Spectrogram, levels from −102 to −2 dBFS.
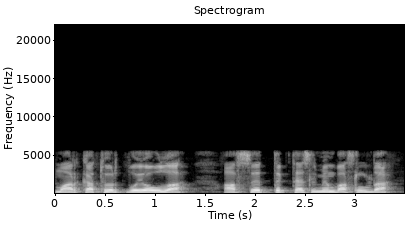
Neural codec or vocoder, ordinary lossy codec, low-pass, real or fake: none; none; 5.4 kHz; real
